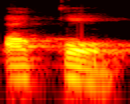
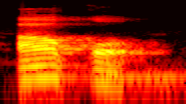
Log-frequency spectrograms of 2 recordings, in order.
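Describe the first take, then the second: First: The consonant is followed by a full vowel. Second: The consonant ends with a faint, weak vowel echo. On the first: The speaker calls it wrong. "kita tidak mengucapkannya ako ... dia fathah, fathah yang sempurna" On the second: The speaker calls it right. "pantulan suara pada huruf sukun, lemah harokatnya"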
